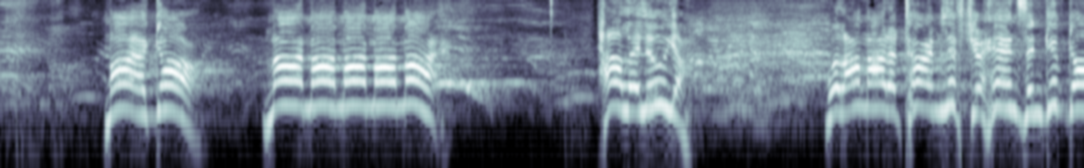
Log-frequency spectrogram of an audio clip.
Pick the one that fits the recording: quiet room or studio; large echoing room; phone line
large echoing room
